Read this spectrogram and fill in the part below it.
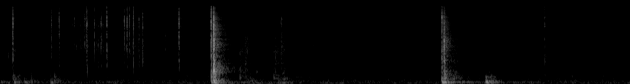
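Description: A plastic puzzle cube clicks and clacks as its layers are turned quickly.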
